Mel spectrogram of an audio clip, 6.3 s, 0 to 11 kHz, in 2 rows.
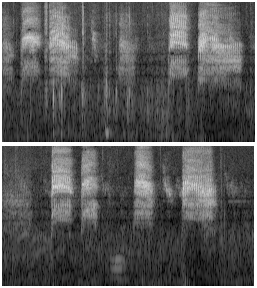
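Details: Fledgling common starlings begging while adults bring dried buffalo worms, Hamburg allotment garden, 28 May 2012: loud grating squawks, roughly eight in six seconds, some long and wheezy, others short, between soft background notes.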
